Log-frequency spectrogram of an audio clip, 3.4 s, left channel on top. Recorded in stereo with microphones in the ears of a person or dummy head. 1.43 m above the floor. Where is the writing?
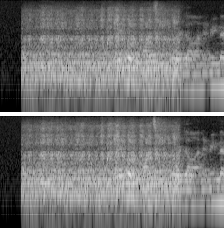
10° right (ahead or behind), 0.9 m.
